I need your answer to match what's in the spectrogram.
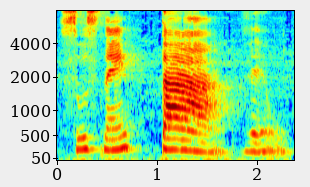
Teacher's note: ela é uma palavra paroxítona porque a penúltima sílaba dela é a sílaba mais forte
